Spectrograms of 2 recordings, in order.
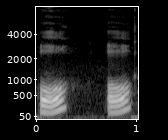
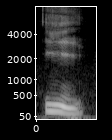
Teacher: segundo elemento do ditongo então no caso do Oi você tem você começa com uma vogal com lábios arredondados o o e você termina com i se você fundir as duas então você vai terminar tendo e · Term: ditongo Oi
